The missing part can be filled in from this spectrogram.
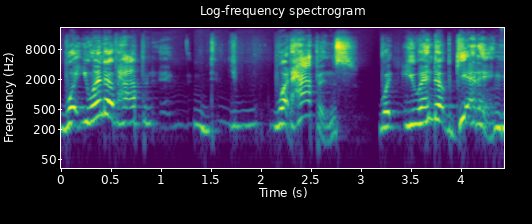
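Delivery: stumbling, stuttering speech with restarts. Making an argument, stuttering over words. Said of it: "I'm stuttering over my words".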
